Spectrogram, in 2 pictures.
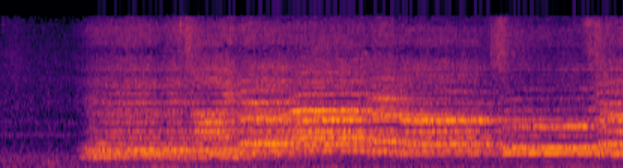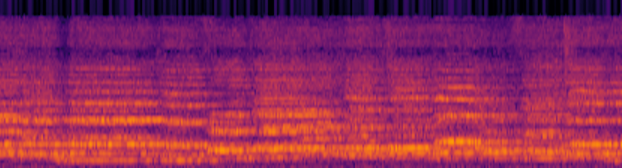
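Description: Girls' choir singing in chords, entering together about a second in after near silence, with sustained notes that shift in pitch.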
